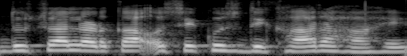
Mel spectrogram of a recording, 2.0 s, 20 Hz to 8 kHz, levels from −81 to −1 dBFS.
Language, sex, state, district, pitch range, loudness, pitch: Hindi, female, Bihar, Begusarai, 205-230 Hz, -24 LUFS, 220 Hz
